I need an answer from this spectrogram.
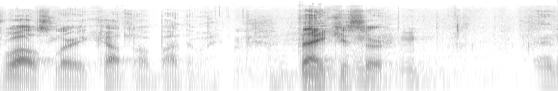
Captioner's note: laughter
